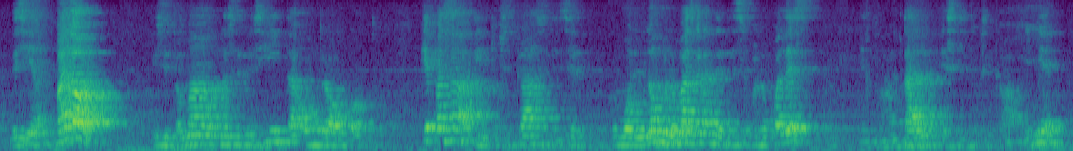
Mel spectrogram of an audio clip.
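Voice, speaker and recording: A middle-aged man teaches in a large, echoey room, heard from some distance away from the mic. His voice sits a little high for a man, and he keeps quizzing his listeners with quick questions. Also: slight background noise. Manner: animated, quizzing students with rhetorical questions. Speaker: lecturer. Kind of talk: classroom lecture. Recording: echoey hall, voice from far off.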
